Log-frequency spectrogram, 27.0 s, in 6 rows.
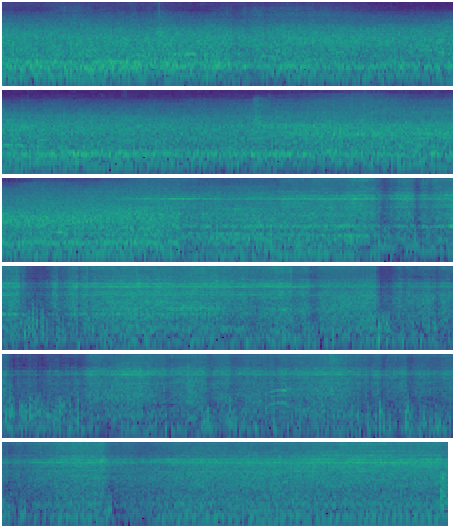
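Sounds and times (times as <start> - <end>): train running past: 0.0 - 27.0
high steady tone: 9.2 - 21.4.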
